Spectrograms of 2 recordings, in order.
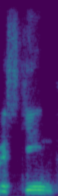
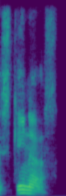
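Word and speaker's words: Esquine: prospectos or prospects, and Eskeen Feedmates are non-member soldiers that have not yet risen to the level of prospect. It's like Skeenas. Okay. Oh, yeah, I know that. It's spelled weird.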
